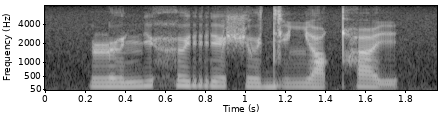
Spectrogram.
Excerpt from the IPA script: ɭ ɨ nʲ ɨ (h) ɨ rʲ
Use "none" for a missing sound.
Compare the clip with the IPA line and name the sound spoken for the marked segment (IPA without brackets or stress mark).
h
